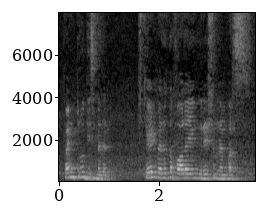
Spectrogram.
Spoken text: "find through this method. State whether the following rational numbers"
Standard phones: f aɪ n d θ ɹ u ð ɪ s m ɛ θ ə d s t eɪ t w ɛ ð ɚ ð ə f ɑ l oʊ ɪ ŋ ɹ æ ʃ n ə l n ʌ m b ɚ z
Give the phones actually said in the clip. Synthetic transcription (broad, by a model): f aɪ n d t ɹ u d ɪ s m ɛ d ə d s t eɪ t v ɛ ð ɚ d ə f ɑ l oʊ ɪ ŋ ɹ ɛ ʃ ə n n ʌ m b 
